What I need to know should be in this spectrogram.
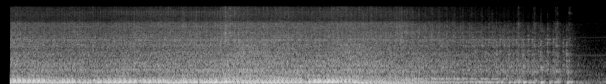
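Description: A rough, lumpy twin beat with an uneven rhythm and wavering level, then fading out; it is hunting and misfiring.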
